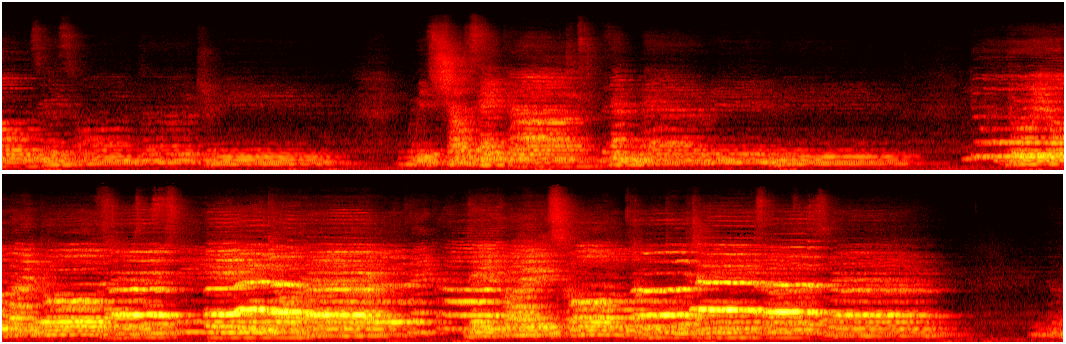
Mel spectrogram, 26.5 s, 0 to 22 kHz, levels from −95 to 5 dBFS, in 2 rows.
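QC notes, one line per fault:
Nothing stood out on listening; no faults to log.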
